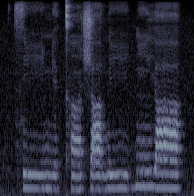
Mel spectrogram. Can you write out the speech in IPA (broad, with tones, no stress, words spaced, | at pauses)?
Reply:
t͡siː˨ ɲɪ˨kʰã˨ ʃa˨niː˨ ɓĩ˦ja˦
